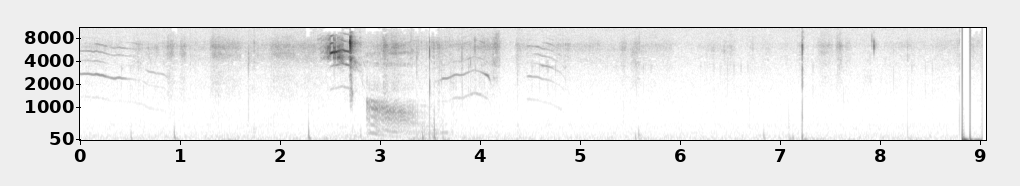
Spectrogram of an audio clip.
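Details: Four kittens born on August 14th 2013, with their mother nearby, in their first purr: thin high mews slide up and down several times over a soft low rumble, with a louder burst midway and a sharp click at the end.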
